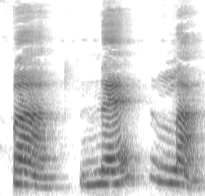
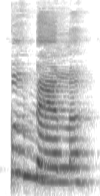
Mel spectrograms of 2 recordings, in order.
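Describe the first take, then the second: First: "panela" slowly split into three separate beats; syllable by syllable. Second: Said in the usual way. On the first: Shown as a demonstration. Teacher asking pupils to count mouth openings, "panela" broken syllable by syllable. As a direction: say "panela" with a clear gap after each syllable. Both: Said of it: "Quantas vezes eu abri a boca?".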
